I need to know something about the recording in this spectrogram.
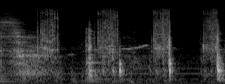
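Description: Ratchet with a 10 mm socket clicking in several short strokes as the bolt holding the brake hose bracket to the suspension strut is undone.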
